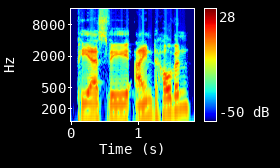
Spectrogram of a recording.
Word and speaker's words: Eindhoven: I don't know how to pronounce this team, but PSV Eindhoven. – Ooh. – Does that sound right in the Champions League? – Sounds great.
